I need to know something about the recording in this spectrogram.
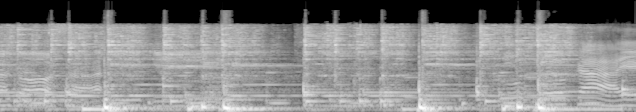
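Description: Javanese gamelan music with loud, irregularly spaced drum strokes and ringing metal tones, and a woman singing over it in places.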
